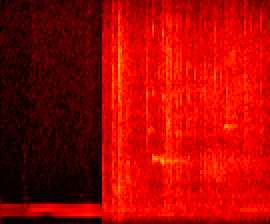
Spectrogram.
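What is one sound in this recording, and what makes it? A door clicks open.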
